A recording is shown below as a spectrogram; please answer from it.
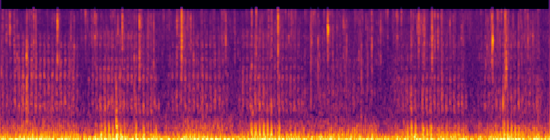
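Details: Cat's purr, a soft rumbling drone pulsing in breathy waves, heard beside a crackling fireplace whose sharp ticks and pops dot the background.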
